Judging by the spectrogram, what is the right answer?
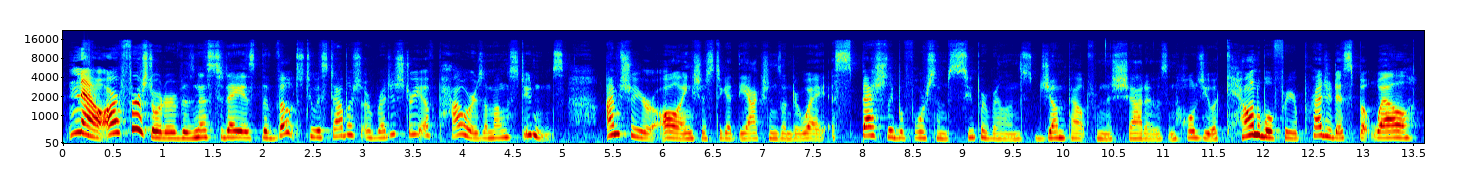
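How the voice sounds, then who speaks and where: A woman playing a smooth-talking young supervillain in an audio drama, composed, wry and mock-polite. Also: mid-range voice, lively intonation, a little fast, close to an everyday voice. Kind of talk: audio drama villain acting.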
